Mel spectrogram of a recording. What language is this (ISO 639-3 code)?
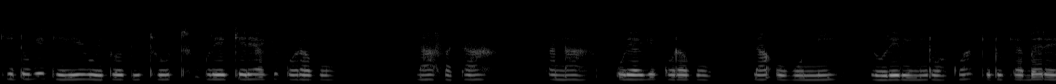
kik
